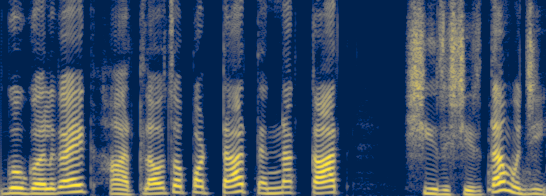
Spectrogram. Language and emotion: Goan Konkani, disgusted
